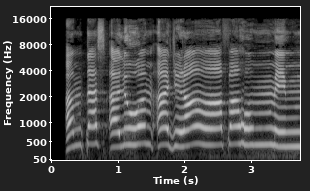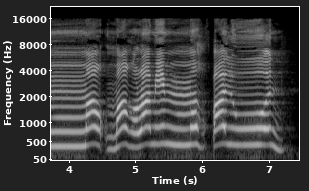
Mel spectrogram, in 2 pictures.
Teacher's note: ٹھیک ہے، اردو میں رے ہوتا ہے، عربی میں رے نہیں ہوتا. آپ نے را کو پڑھنے کی کوشش کی ہے، لیکن تھوڑا سا رے جیسی آواز آ رہی تھی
